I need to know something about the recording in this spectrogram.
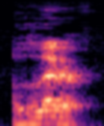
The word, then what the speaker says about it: letter: Now, we have the word letter. Letter. It's very common for a T in the center of a word or inside a word to be pronounced with more of a D sound.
